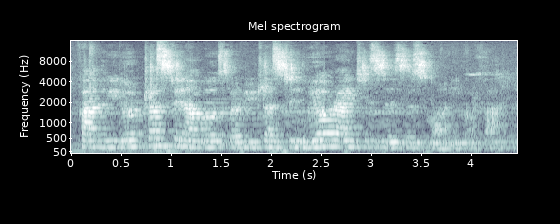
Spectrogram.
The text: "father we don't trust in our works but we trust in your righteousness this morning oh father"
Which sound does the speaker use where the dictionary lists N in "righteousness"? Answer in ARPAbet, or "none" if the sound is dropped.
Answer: none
